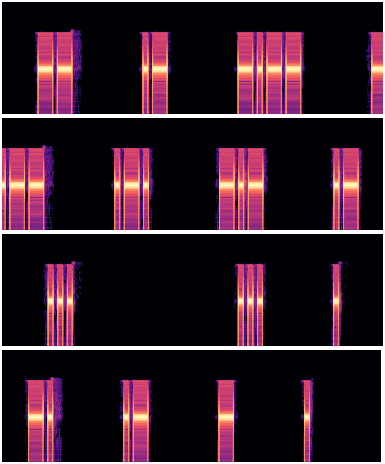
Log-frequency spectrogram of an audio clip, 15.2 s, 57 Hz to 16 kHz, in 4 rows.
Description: Morse code, heard as a keyed tone, about 25 wpm, spaced as for 10 wpm, 550 Hz. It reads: MAYORKAS SENATE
